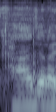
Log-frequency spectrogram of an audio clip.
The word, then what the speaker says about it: 가져: 가지다, 가지고, 가지어 했으니까 이하고 합쳐지면 여가 되니까 가져가 이렇게 되겠죠. 그러면 이중모음은 이중모음으로 발음해야 하는데 이게 예외잖아요. 다만이 예외니까 얘는 단모음만 발음해야 하니까 얘는 가져 이렇게 발음해야 하고요.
